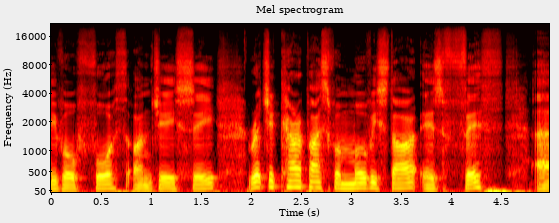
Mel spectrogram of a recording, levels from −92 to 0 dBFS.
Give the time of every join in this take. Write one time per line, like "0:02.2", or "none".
none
